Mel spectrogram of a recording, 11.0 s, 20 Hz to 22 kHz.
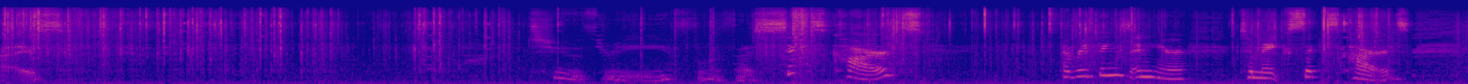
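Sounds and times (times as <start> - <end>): paper and card rustling: 0.0 - 4.0, 4.8 - 11.0.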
